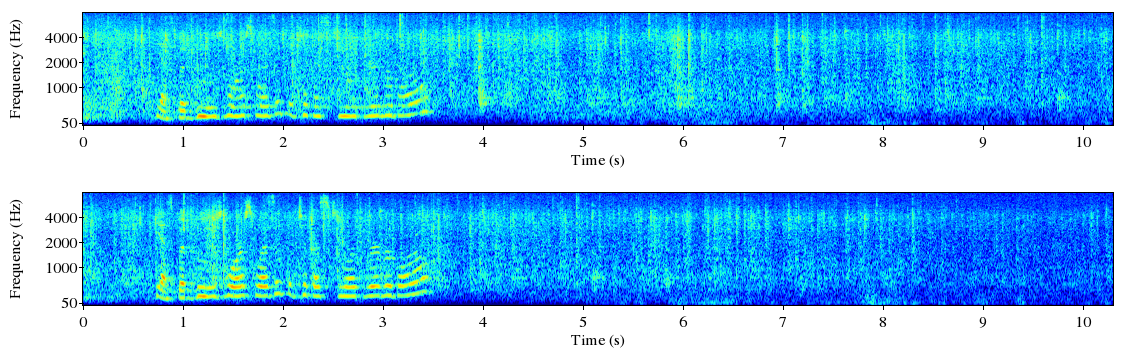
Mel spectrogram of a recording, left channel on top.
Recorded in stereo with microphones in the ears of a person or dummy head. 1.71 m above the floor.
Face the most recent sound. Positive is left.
turn(degrees=-80)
